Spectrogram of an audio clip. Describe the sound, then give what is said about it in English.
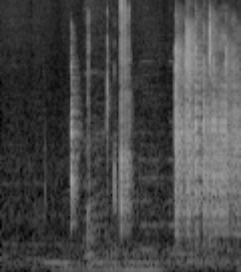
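Several quick clattering clicks of dice, rolled by two players, tumbling across a hard table, a few separate rattles followed by a denser burst of bouncing, moderately loud with no talking. “All right, both of you roll.”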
